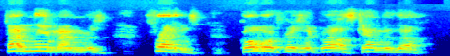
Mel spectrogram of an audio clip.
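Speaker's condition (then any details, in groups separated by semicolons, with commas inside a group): Traumatic brain injury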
